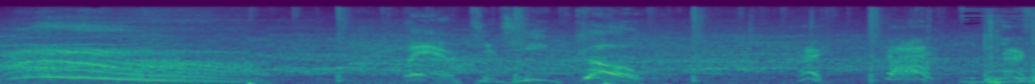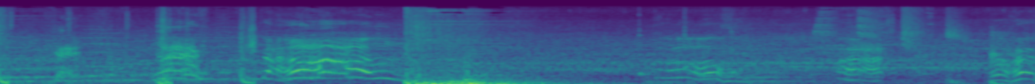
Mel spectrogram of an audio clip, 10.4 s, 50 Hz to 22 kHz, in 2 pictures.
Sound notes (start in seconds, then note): 0.2 grumbles; 4.6 grunting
